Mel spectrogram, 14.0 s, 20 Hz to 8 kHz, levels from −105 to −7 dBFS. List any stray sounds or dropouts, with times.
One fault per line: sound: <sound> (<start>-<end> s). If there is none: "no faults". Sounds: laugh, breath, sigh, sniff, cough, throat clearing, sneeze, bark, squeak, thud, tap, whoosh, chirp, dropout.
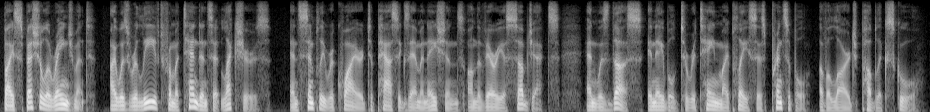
no faults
